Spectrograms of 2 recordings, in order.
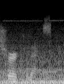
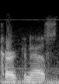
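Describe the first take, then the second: First: The name begins with an SH sound. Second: The name begins with a hard K sound. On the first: The speaker calls it right. "the guy at the desk told us it's Shirkenes" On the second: The speaker calls it wrong. "we were calling it Kirkenes the whole way up there"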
